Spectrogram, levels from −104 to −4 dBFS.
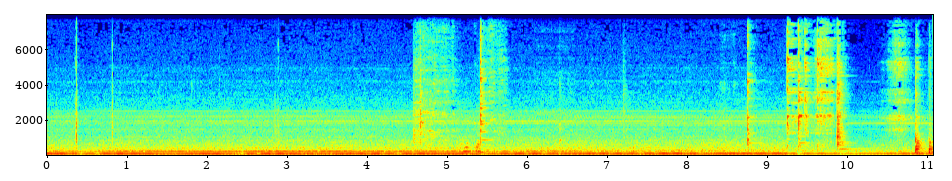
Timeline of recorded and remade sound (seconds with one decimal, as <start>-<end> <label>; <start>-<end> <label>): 0.0-6.1 recorded; 6.1-6.6 remade; 6.6-11.1 recorded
